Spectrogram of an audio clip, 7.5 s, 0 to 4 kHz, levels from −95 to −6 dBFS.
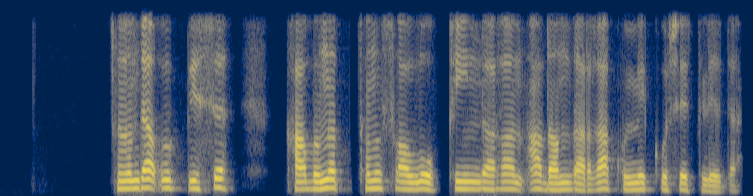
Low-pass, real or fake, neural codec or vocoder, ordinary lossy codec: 3.6 kHz; fake; codec, 16 kHz, 0.8 kbps, ZipCodec; none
